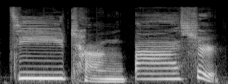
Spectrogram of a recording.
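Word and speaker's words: 机场巴士: 찌 빠실 한번 더 지창 빠실 지창 빠실네 지장은 공항을 말하고요 빠은 버스의 중국식 발음이에요 버스의 중국식으로 빠실네 빠실 빠실네 버스랑 빠실 조금 비슷하죠 그래서 공항 버스는 어디서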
